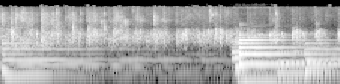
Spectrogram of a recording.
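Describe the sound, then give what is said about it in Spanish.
An audience at a church service claps steadily, a warm crowd applause layered over sustained keyboard chords that shift to a new, fuller chord partway through. “Denle un aplauso a Xiomara y su esposo.”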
